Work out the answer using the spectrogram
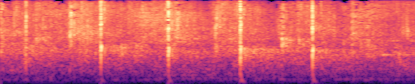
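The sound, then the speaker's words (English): Sparse clapping from a church audience: a few sharp, separate claps at a slow, even pace with fainter taps between them, fairly quiet. “And so, yeah, give Ryan a round of applause. Seriously.”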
